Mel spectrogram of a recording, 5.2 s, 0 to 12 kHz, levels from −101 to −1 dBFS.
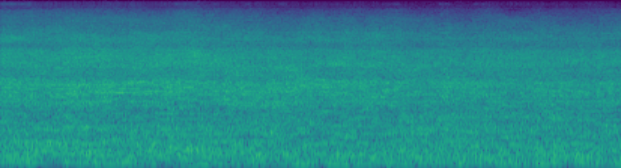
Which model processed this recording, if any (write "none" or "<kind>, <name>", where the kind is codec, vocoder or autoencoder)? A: codec, SNAC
